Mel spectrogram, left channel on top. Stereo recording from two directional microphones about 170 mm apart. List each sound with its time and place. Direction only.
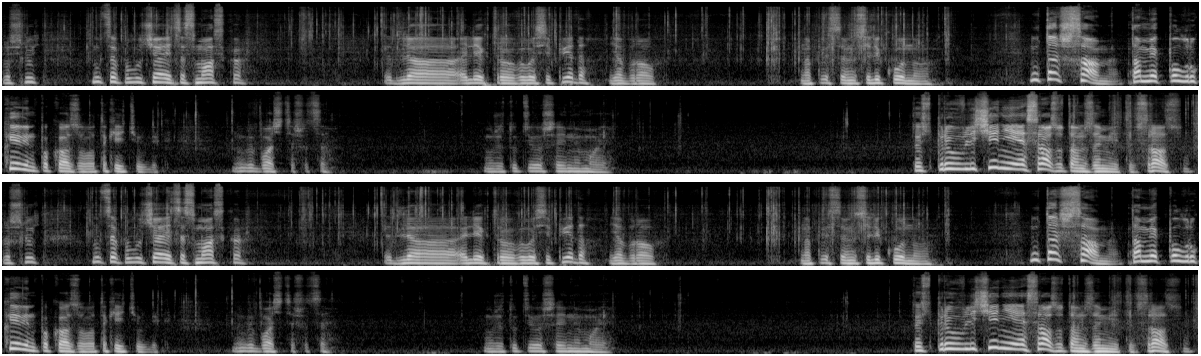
0.0 s speech: 25° right (ahead or behind)
3.3 s a sound: 20° right (ahead or behind)
3.9 s speech: centre (ahead or behind)
9.2 s a sound: 10° left (ahead or behind)
10.0 s speech: centre (ahead or behind)
16.7 s speech: centre (ahead or behind)
21.1 s speech: centre (ahead or behind); by 23.9 s 20° left (ahead or behind)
